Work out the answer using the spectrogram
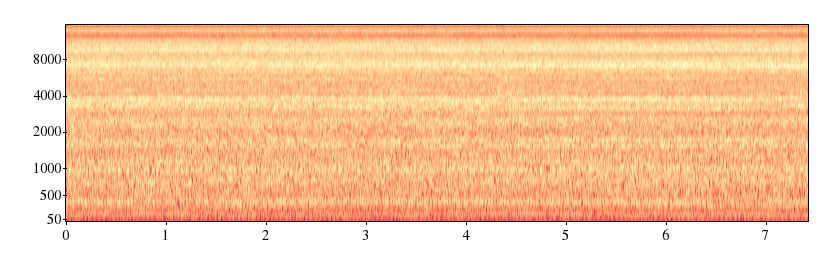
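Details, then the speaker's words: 1971 Mercedes-Benz 300SEL 3.5 idling: a loud, steady hiss over a faint, even idle from the horribly perished air suspension bags, showing the pump is working; fuel is also leaking, possibly at cylinder five. "I could hear the hiss uh from the air suspension system so the airbags on the air suspension system are horribly perish here in that his means the pump's working correctly"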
